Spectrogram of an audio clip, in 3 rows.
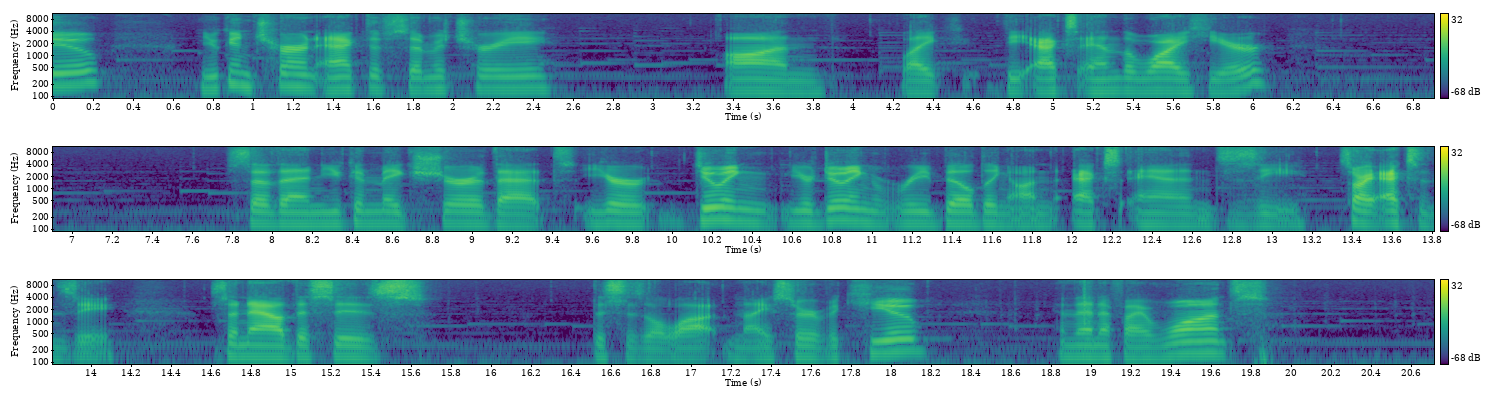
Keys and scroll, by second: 13.7 shift+f, 15.4 d, 19.8 ctrl+shift+z, 20.1 shift+f, 20.5 shift+f.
